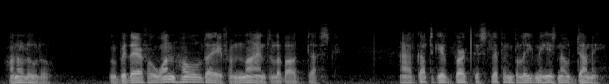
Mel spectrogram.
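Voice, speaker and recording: Low-voiced suave fugitive. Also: male voice, fast talker. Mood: urgent, clipped. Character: suave condemned fugitive man, tender and coolly resolute. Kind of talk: 1940s radio drama acting. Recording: muffled vintage 1940 radio broadcast.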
